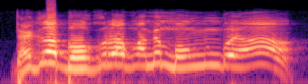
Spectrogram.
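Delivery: exasperated scolding; scolding God. Acted. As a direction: scold the stubborn one. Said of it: "라고 하나님 말씀하시는 거예요".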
